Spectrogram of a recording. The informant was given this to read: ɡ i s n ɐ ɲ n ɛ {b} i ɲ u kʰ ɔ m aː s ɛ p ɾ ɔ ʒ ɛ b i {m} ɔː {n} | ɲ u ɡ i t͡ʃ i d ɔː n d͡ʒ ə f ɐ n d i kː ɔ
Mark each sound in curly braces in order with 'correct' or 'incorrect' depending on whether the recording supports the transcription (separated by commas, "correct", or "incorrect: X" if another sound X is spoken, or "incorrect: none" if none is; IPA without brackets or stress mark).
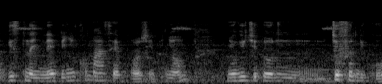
correct, incorrect: ɲ, incorrect: m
